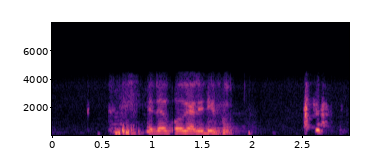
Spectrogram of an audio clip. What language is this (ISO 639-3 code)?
asm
